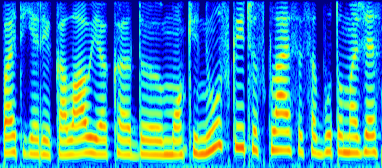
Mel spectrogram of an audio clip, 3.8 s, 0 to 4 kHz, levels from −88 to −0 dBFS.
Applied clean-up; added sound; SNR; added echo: none; none; none; none.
